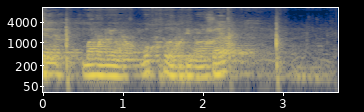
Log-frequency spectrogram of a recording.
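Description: A man speaks loudly over a loudspeaker outdoors.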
